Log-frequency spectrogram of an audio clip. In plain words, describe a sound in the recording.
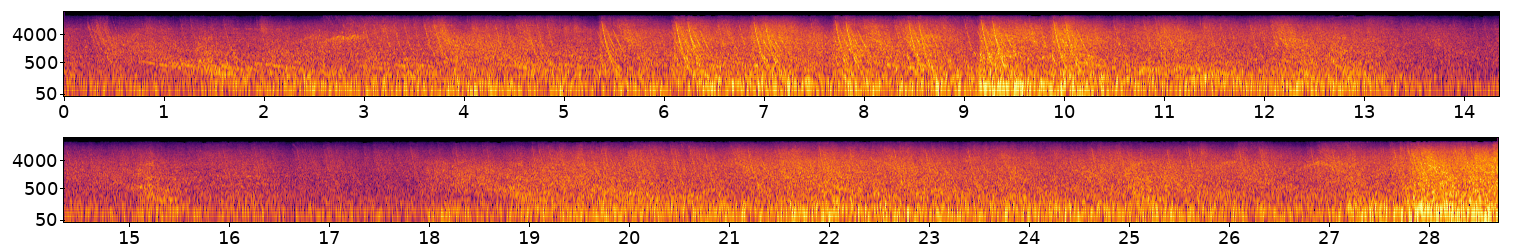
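Explosions and gunfire rumble and crack throughout.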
